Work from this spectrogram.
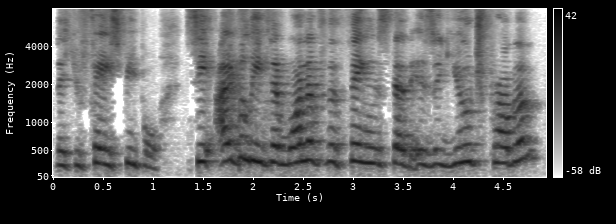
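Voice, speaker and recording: A woman with a high voice talks in an animated, coaching way, stressing her points and turning to address listeners directly. Her voice rings in a roomy, echoing space. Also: normal speed. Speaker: guest, kindness speaker. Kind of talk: animated advice-giving interview talk.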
